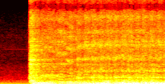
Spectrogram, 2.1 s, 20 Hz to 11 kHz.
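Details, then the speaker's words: LS3 airboat engine just converted from carburetor to Holley Sniper fuel injection: cranks and catches roughly, with snapping sparks arcing between coil and bolt; suspected short in coil wiring harness, unconfirmed; cranking, no start. "So she's arcing over there for some reason. It's got to have a short in that ignition."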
